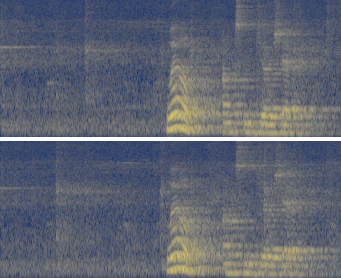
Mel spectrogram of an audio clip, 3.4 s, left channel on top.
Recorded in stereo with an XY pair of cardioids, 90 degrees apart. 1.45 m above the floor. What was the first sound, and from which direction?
A woman speaking, 30° left.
